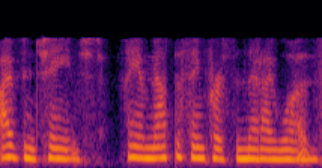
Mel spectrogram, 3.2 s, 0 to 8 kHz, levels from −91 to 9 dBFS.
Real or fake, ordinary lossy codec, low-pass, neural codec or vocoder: real; AAC, 16 kbps; 7.2 kHz; none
